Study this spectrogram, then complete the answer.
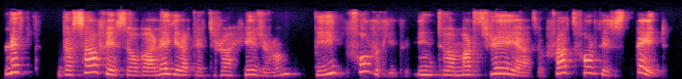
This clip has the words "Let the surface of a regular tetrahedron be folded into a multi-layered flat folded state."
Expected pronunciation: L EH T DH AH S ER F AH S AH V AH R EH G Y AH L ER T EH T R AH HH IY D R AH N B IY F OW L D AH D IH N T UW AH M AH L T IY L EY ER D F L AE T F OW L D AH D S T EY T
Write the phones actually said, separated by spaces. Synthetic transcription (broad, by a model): L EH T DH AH S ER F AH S AH V AH L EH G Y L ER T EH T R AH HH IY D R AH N B IY F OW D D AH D IH N T UW AH M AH T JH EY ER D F AA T F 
